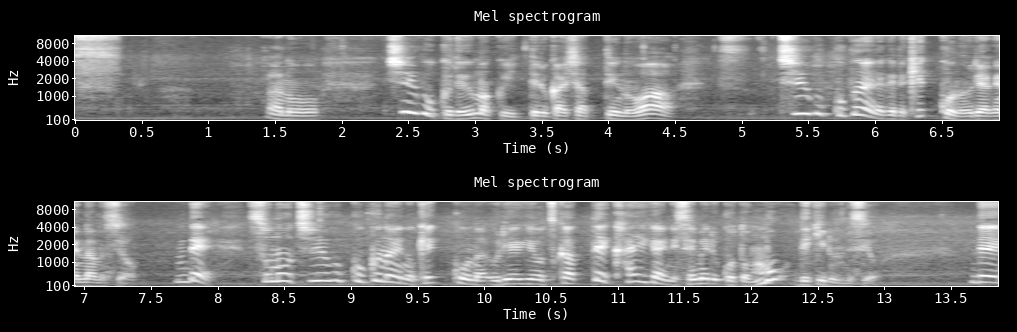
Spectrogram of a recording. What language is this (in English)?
Japanese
